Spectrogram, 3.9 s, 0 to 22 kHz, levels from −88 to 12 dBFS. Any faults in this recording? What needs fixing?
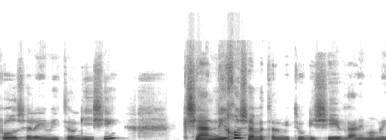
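A burst of packet loss hits at 0.87 to 0.95 s. About 60 ms of the speech never arrives. The receiver covers the hole by extending the last sound for roughly 53 ms and fading it down. A voiced sound turns into a brief held buzz. An unvoiced one becomes a dying hiss. The speech then resumes slightly further on, and the missing piece is simply gone.

Repeated packet loss, heard as robotic sound, runs from 1.35 to 2.07 s. Packets drop out four separate times in this stretch. The longest gap is 59 ms, and about 140 ms of speech is lost in total. Each gap is patched by continuing the previous sound, so roughly a fifth of this span is filler. The patches come close together. The result is choppy, with a robotic edge.

Short concealed packet loss occurs three times: at 2.55 to 2.61 s, 2.69 to 2.73 s and 3.45 to 3.49 s. The first loses about 40 ms. The other two lose about 20 ms each. Each hole is filled by extending the preceding sound and then blending back into the real audio. 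These are heard as brief smears or small wobbles. A short consonant can drop out entirely.

To prevent this, fix the network path causing the losses, and use a larger jitter buffer plus forward error correction so lost or late packets can be recovered.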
